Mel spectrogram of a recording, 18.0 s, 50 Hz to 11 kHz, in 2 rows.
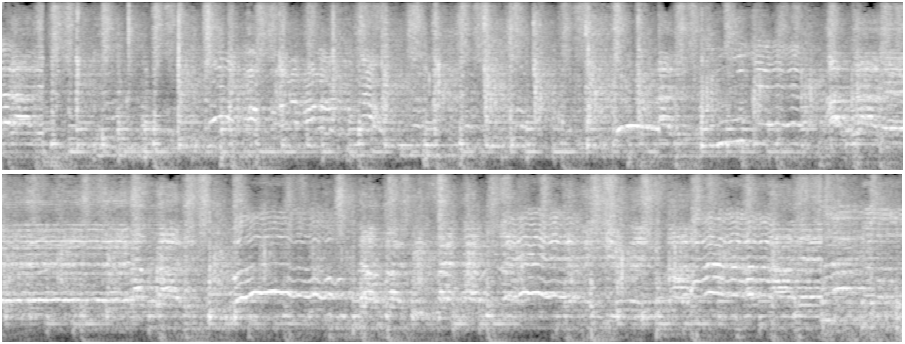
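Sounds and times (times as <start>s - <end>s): gospel choir singing: 0.0s - 18.0s
percussion beat: 0.0s - 18.0s.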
